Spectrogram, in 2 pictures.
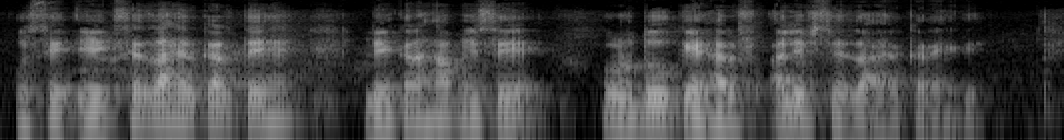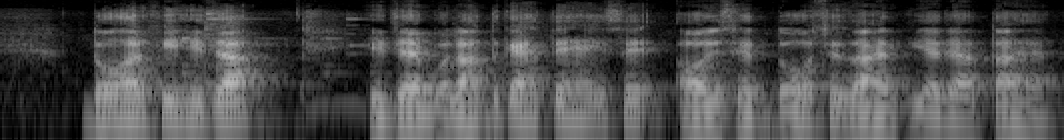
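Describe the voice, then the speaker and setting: Brief: Pakistani man with a Punjabi-tinged accent, mid-pitched voice, poetry teacher, slow and methodical, sounds out syllables. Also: fairly bright tone. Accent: Punjabi-influenced Urdu. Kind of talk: instructional lesson.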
